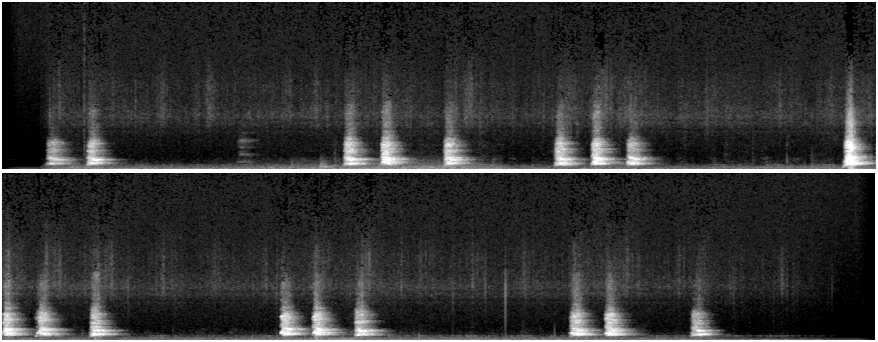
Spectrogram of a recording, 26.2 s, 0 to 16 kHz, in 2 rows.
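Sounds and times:
distant dog barking: 0.6 - 1.9, 3.4 - 4.0, 4.9 - 7.6, 8.2 - 10.0, 12.6 - 15.0, 17.2 - 19.1, 21.6 - 22.8, 23.4 - 24.0.

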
